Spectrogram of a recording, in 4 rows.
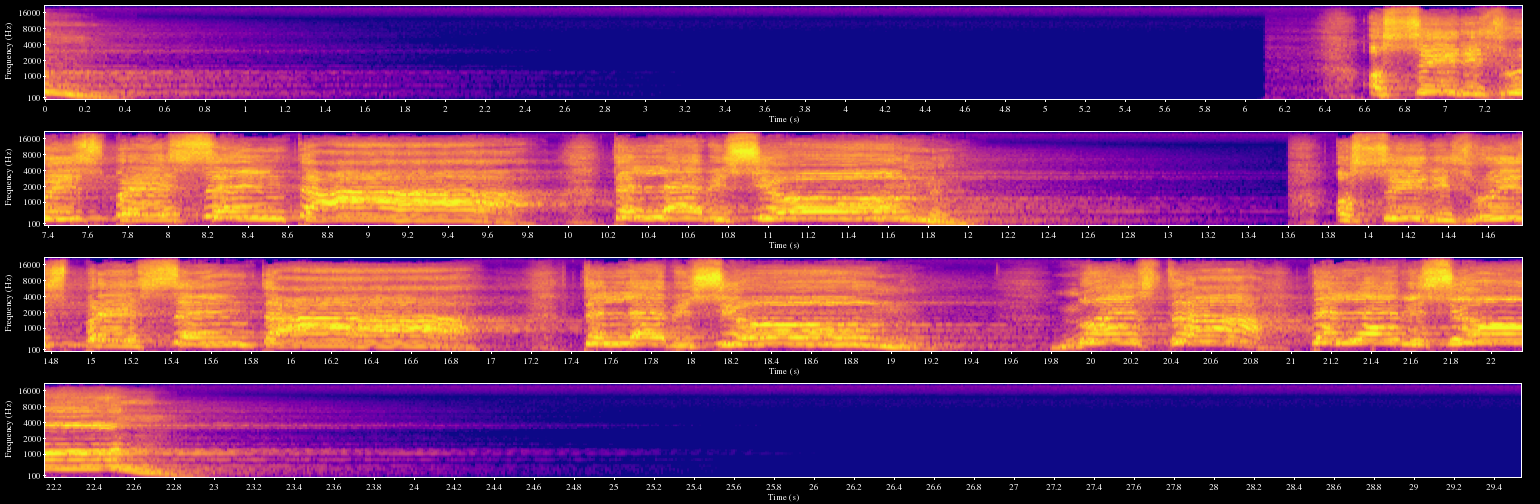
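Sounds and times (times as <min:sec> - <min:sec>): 
voices singing an a cappella jingle: 0:06.7 - 0:12.6, 0:13.9 - 0:23.4.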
